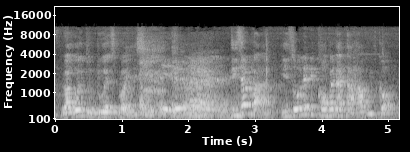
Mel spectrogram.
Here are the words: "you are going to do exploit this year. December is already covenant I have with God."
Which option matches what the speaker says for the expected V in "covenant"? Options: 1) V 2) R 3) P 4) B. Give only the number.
4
